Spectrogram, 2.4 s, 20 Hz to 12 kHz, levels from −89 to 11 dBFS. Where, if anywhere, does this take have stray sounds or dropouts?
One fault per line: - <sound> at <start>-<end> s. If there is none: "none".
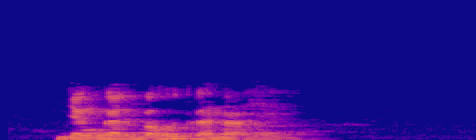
none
